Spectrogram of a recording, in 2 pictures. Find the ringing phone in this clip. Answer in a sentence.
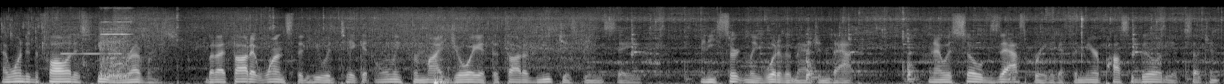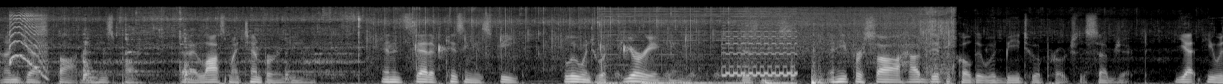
You can hear the ringing phone from 0.8 to 1.4 s and from 18.2 to 20.2 s.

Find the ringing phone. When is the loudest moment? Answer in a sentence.
The volume of the ringing phone peaks at 1 second.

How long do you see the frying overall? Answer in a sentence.
The frying can be heard for 24 seconds in total.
